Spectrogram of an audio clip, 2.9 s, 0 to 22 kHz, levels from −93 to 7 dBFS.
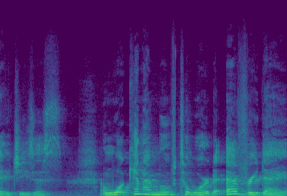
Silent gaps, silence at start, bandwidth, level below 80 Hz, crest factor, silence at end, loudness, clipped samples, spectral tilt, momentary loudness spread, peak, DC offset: none; 0 s; 17 kHz; -64 dBFS; 18 dB; 0 s; -27 LUFS; under 0.1%; -5 dB/octave; 12 LU; -10 dBFS; under 0.1%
